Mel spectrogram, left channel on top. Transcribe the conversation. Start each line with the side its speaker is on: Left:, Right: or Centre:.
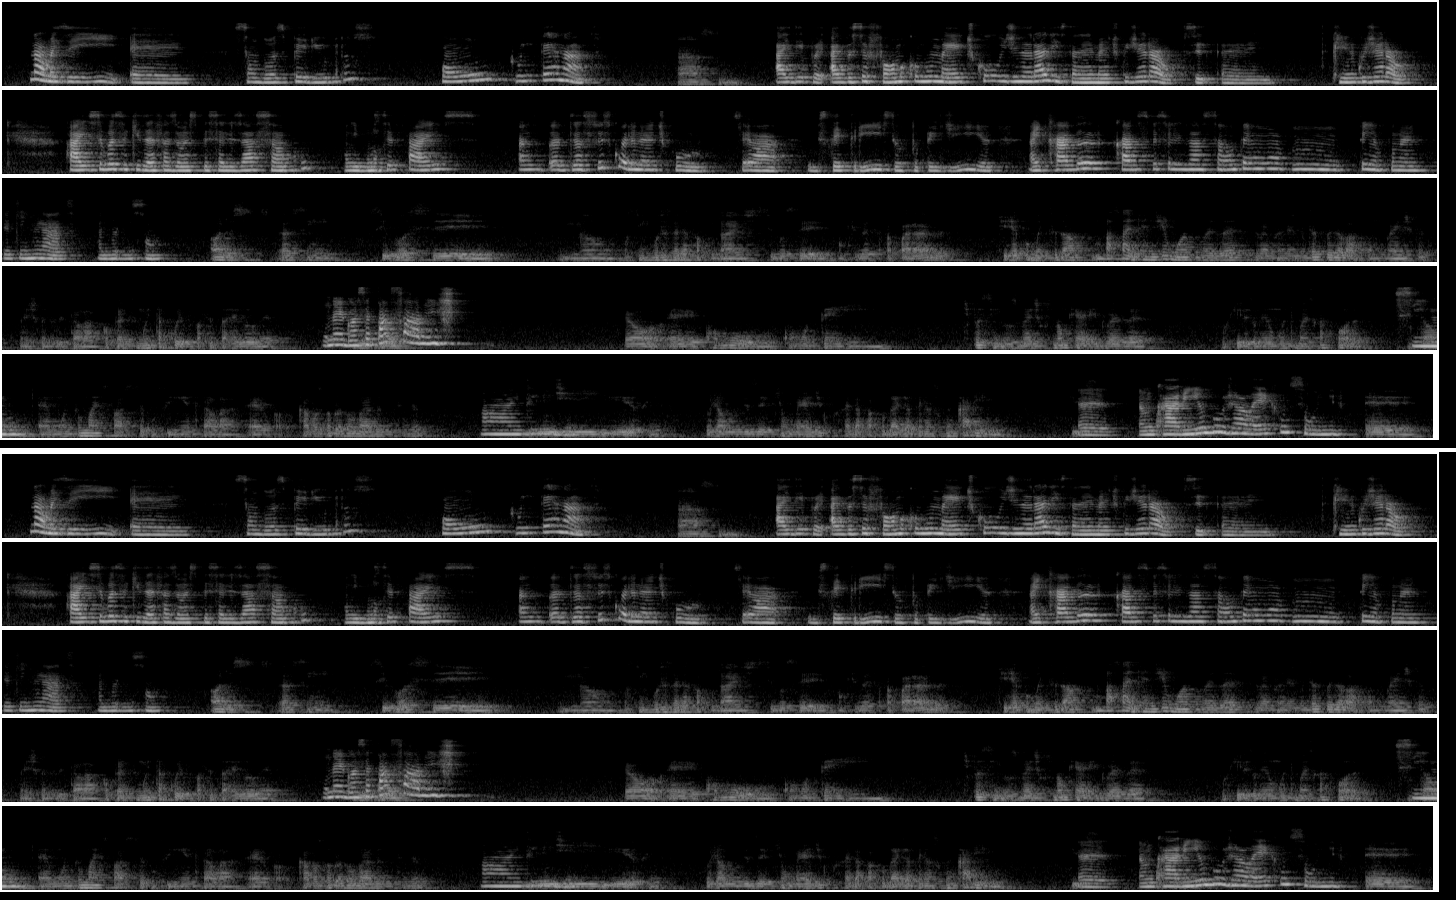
Left: Não, mas aí é, são 12 períodos com o internato.
Right: Ah, sim.
Left: Aí depois, aí você forma como médico generalista, né? Médico geral, psi- é, clínico geral. Aí, se você quiser fazer uma especialização, aí você faz a, a da sua escolha, né? Tipo, sei lá, obstetrícia, ortopedia. Aí, cada, cada especialização tem um, um tempo, né? Determinado, a duração.
Right: Olha, s- assim, se você não, assim que você sair da faculdade, se você não quiser ficar parada, te recomendo você dar uma, uma passadinha de um ano no exército, Você vai aprender muita coisa lá como médica, médica militar lá. Acontece muita coisa para você estar resolvendo.
Left: O negócio
Right: Acredito
Left: é
Right: que
Left: passar,
Right: vai,
Left: né?
Right: é, ó, é, como, como tem, tipo assim, os médicos não querem ir pro exército, porque eles ganham muito mais cá fora.
Left: Sim.
Right: Então, é muito mais fácil você conseguir entrar lá. É, acaba sobrando vagas, entendeu?
Left: Ah, entendi.
Right: E, e- e, assim, eu já ouvi dizer que um médico sai da faculdade apenas com carimbo, que,
Left: É,
Right: que
Left: é um
Right: passando.
Left: carimbo, um jaleco, um sonho.
Right: É,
